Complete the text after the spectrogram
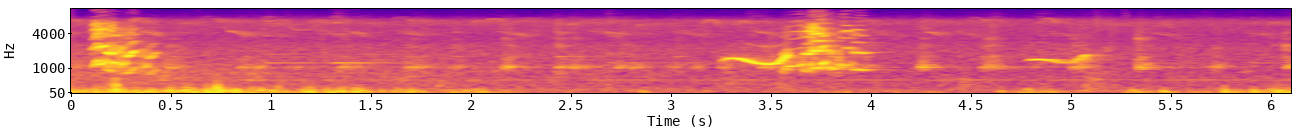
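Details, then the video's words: A Sulawesi red-breasted parakeet gives a wavering whistled note next to a burst of harsh chatter, then a shorter clear whistle, with faint high chirping behind. "Nuri dora sulawesi pintar bersiul, nuri dora banyak siulan"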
